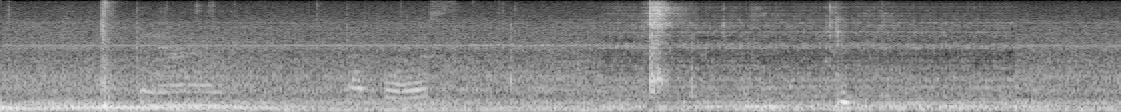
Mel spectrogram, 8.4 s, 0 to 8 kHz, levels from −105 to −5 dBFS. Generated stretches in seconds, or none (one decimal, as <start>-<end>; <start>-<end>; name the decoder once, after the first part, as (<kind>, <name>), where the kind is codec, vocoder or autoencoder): 4.5-7.6 (vocoder, HiFi-GAN)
